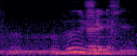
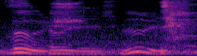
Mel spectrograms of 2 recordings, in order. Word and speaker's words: Vosges: So, yes, this is, what did we say the pronunciation on this? Vosges. Vosges.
